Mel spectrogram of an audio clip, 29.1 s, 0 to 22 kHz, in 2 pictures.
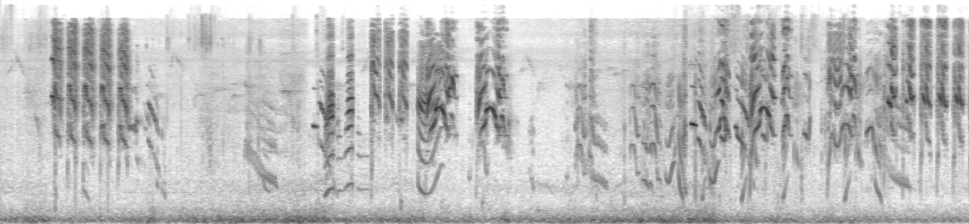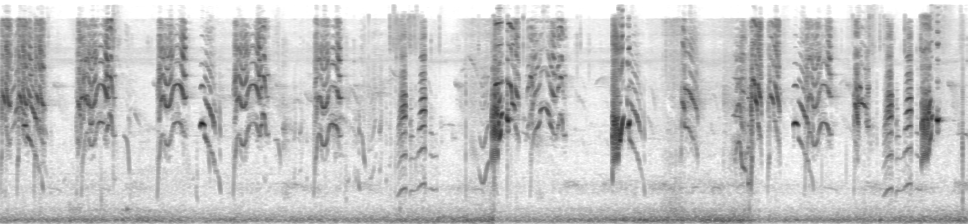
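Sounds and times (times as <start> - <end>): low rumble: 0.0 - 13.2
parrot squawking calls: 0.8 - 2.6, 3.6 - 23.1, 23.7 - 29.0.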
